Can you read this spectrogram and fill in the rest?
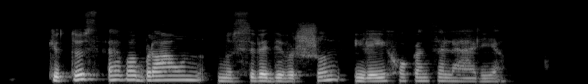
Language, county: Lithuanian, Utena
